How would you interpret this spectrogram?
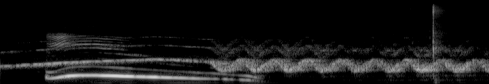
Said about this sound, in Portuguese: São uma ambulância.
